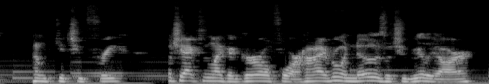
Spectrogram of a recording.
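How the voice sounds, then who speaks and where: A man's voice: a little high, fairly even intonation, a little fast, soft background music, lightly acted. A man reading aloud and voicing a cruel village bully boy, with sneering, jeering taunts.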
